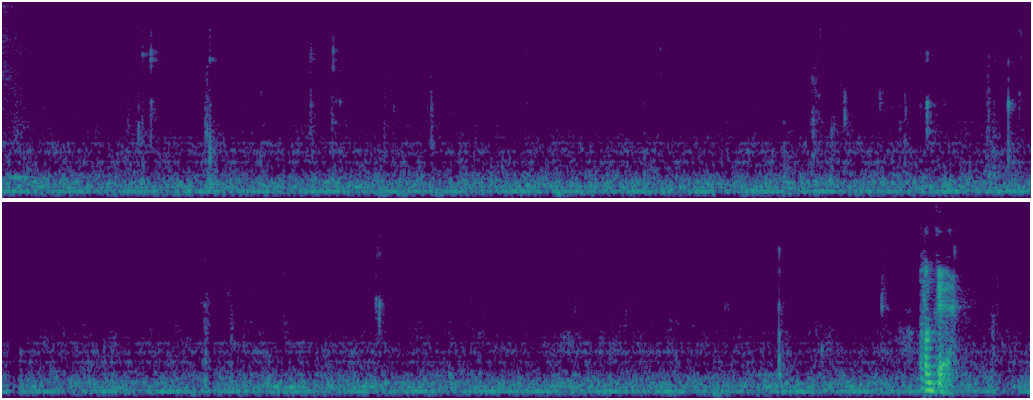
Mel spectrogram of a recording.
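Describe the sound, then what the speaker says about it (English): Close, wet squishing and smacking of someone chewing Starburst candy, a steady soft mouth sound with a louder crinkle or clack near the end. "Give me a second to chew."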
